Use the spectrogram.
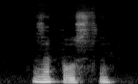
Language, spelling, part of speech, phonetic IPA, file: Polish, zapusty, noun, [zaˈpustɨ], LL-Q809 (pol)-zapusty.wav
